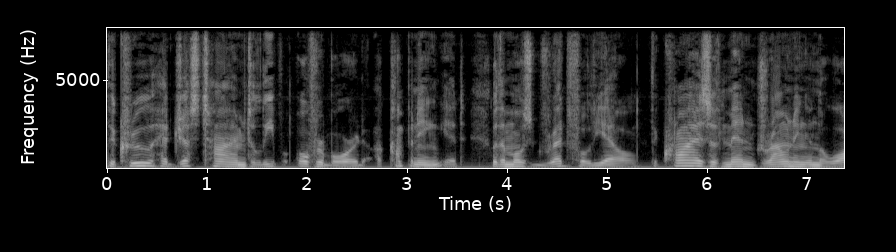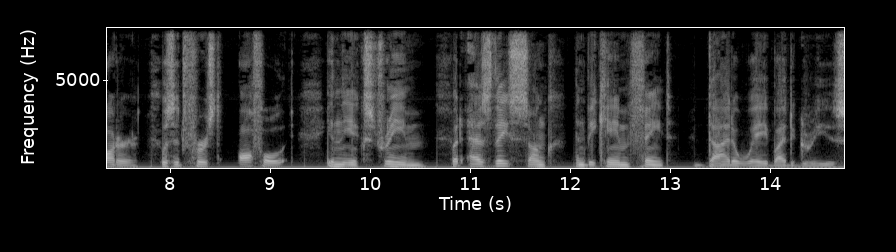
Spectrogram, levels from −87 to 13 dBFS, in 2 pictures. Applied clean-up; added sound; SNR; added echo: none; none; none; none.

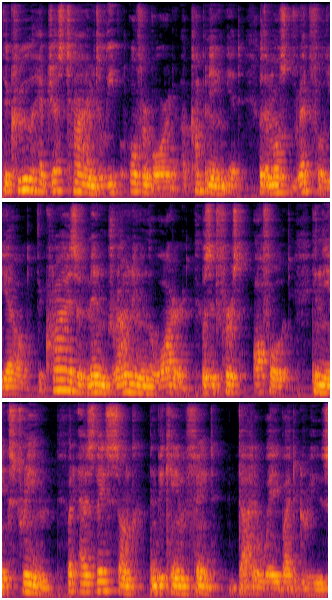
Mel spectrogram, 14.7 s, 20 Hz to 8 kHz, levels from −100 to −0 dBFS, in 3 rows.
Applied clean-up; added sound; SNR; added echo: none; none; none; reverberation time 0.6 s.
